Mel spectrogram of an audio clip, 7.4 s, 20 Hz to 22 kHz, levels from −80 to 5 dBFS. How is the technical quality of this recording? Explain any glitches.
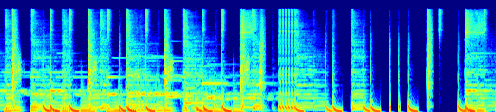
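The recording has two stutters caused by repeated frames. From 4.21 to 4.44 s, a 46.4 ms block plays five extra times, adding 232 ms. From 5.85 to 6.13 s, a 139.3 ms block plays twice more, adding 279 ms. Compressed frames were written more than once, so the decoder replays the same slice of sound. On a spectrogram this shows as identical vertical stripes repeating side by side, and on the waveform as copied segments with small jumps where they join.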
